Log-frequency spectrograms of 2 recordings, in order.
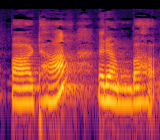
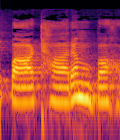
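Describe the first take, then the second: First: पाठारंभः said slowly, every syllable clear; slow, syllable-clear word. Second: Said in the usual way. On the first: Shown as a demonstration. Teacher to class, saying पाठारंभः slowly. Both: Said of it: "संधि विच्छेद करते हैं".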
